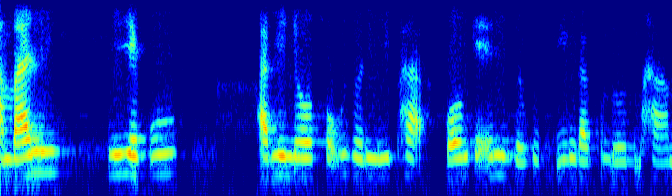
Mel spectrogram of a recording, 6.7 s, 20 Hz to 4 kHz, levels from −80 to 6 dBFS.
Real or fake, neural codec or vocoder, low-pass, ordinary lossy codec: real; none; 3.6 kHz; Opus, 16 kbps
